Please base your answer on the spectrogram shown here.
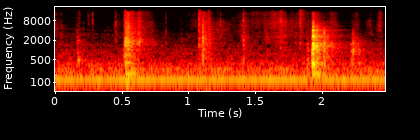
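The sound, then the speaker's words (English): A tarot card being pulled from a deck gives a few soft papery swipes and taps, the last slightly sharper, over a low steady hum. “I'm going to pull a moon card for you guys simply because we have a full moon this week”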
